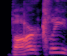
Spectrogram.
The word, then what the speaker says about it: Berkeley: Berkeley? That's how they pronounce Berkeley in England.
